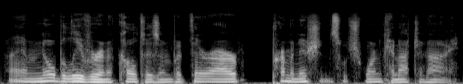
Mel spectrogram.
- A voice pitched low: Yes, low, 120 Hz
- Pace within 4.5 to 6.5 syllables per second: Yes, 6.3 syllables/s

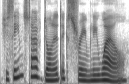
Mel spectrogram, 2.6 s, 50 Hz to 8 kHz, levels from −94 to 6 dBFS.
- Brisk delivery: No, average, 185 wpm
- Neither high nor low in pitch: No, high, 220 Hz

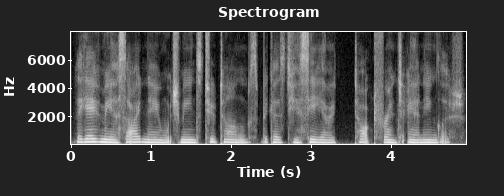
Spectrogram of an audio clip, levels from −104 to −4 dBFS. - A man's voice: No, female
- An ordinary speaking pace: No, fast, 220 wpm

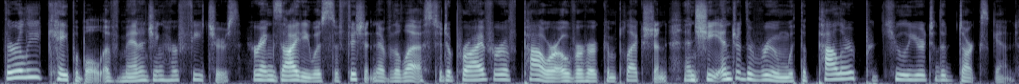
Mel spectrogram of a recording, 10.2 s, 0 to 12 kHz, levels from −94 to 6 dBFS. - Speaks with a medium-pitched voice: Yes, medium, 175 Hz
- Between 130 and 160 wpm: No, average, 190 wpm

